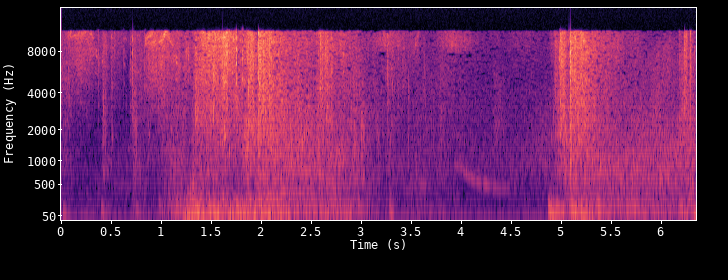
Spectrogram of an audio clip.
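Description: Jet thrusters roar and whoosh in bursts.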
